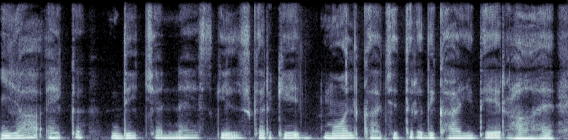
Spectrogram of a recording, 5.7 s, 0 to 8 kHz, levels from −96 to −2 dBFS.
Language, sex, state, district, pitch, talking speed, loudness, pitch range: Hindi, male, Jharkhand, Ranchi, 130 Hz, 135 wpm, -15 LUFS, 120-140 Hz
